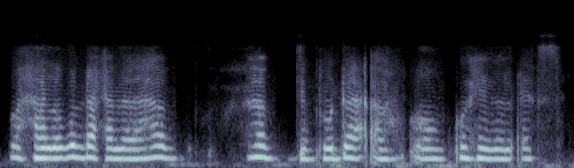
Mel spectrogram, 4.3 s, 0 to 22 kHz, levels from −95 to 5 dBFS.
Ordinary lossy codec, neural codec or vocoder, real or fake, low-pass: Opus, 16 kbps; codec, 16 kHz, 2 kbps, FreqCodec, smaller model; fake; 7.2 kHz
